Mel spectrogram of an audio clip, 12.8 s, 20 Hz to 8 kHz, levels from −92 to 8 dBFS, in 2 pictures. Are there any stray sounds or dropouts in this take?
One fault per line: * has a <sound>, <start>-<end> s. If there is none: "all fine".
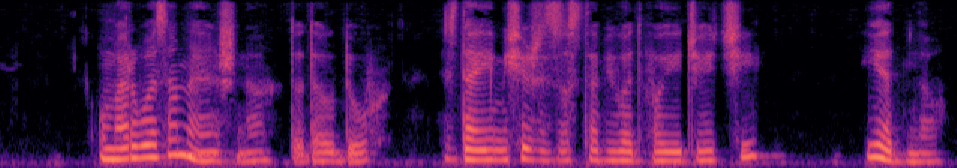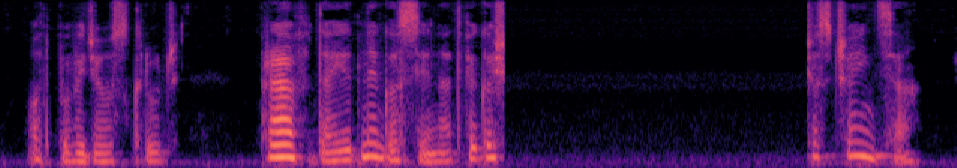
all fine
